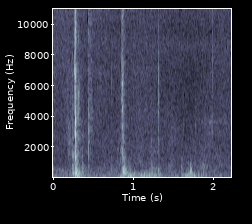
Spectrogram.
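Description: A 2017 Volvo XC60's front door being opened: a sharp click from the handle and latch about a quarter-second in, then a second knock near the one-second mark as the door swings open, with some low handling rumble after it.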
